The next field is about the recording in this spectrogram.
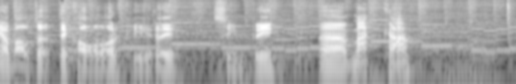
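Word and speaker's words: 真っ赤: Makka becomes accented on the last mora, so technically it could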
